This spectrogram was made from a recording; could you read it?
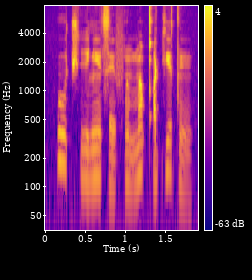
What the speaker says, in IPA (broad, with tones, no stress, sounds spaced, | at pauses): u˦˨ t͡ʃʰ i˨ lʲ ẽ˦ s e˨ f ə̃˦˨ m ə̃˦ qʼ ə˨ kʲ ɘ˦ t ẽ˨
